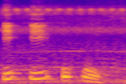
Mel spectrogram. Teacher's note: संवृत स्वर इ ई उ ऊ। आप कह सकते हैं कि इनको बोलने में मुख लगभग बंद ही रहता है।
